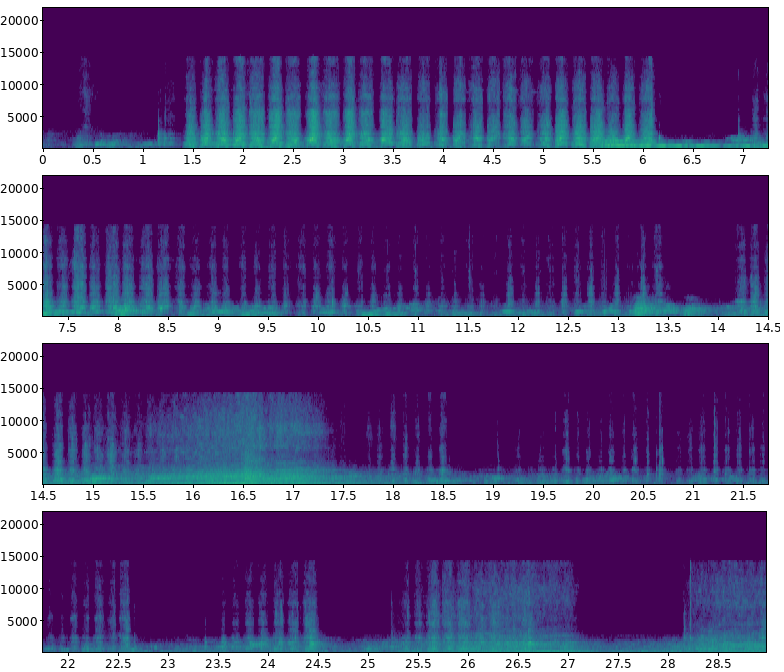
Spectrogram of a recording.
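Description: Jeweller's flat hand file rasping back and forth across a small jewellery piece held against a wooden bench pin. It comes in runs of quick strokes broken by short pauses.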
